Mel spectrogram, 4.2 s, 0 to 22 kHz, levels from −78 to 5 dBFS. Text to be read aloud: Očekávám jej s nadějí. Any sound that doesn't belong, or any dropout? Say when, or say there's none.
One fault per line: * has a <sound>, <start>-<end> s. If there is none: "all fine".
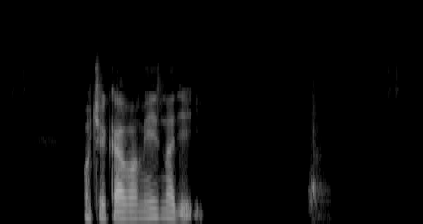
* has a whoosh, 3.1-3.3 s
